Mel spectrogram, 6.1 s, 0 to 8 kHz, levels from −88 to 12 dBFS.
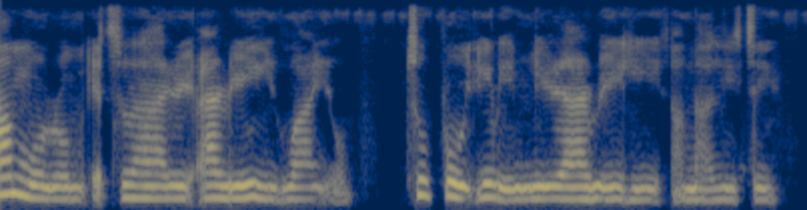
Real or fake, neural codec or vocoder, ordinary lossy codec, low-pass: fake; codec, 16 kHz, 1 kbps, FreqCodec, larger model; none; 7.2 kHz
